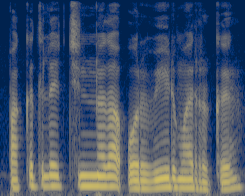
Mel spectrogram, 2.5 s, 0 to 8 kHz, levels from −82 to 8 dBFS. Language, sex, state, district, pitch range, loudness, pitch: Tamil, male, Tamil Nadu, Nilgiris, 120-155 Hz, -14 LUFS, 135 Hz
